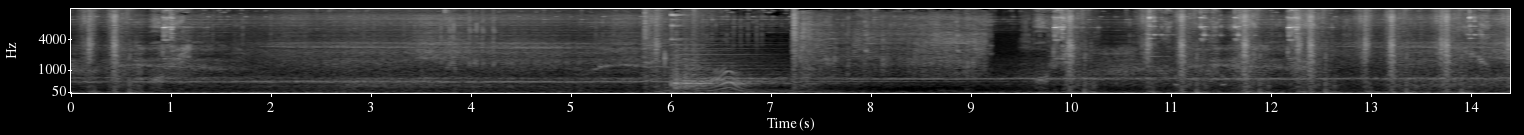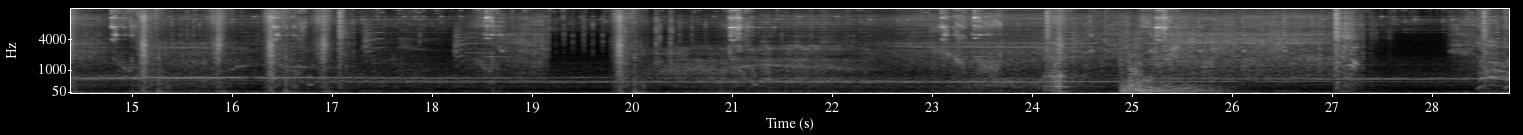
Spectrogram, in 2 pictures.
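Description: Soft electronic game music plays with a steady, sustained drone.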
